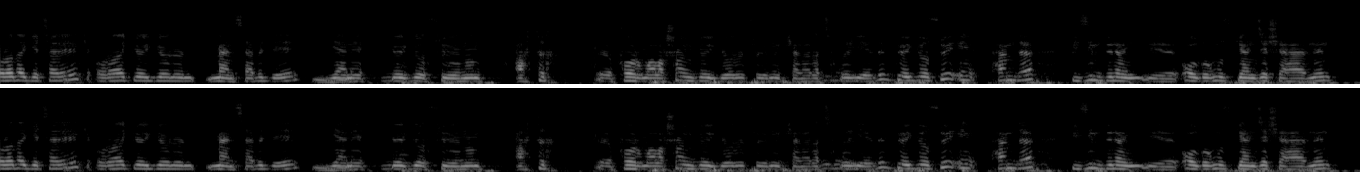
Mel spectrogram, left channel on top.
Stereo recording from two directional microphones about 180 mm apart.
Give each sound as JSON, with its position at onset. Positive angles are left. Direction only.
{"t": 0.0, "sound": "speech", "side_deg": 15}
